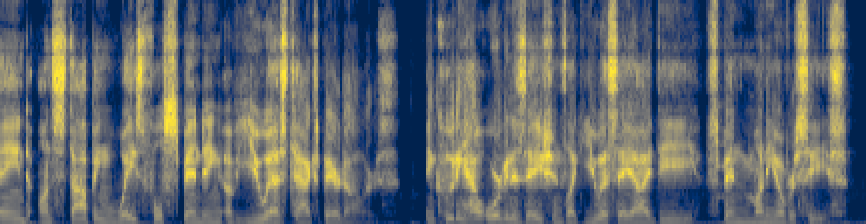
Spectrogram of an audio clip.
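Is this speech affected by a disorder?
No.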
